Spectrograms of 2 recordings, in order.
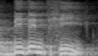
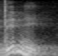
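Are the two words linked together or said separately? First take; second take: separately; linked. First: Each word is pronounced fully and separately. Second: The two words are reduced and linked together. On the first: The speaker calls it wrong. "ne dites pas didn't he" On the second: The speaker calls it right. "c'est didn't he"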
